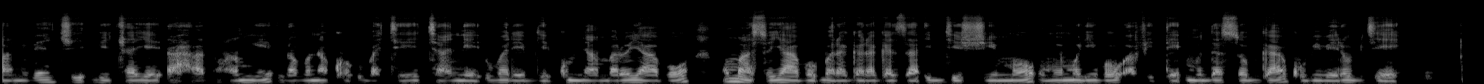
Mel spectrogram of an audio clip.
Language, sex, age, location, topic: Kinyarwanda, female, 36-49, Kigali, government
